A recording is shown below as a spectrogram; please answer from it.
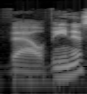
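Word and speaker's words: Val Venis: Val Venus. Rhymes with penis. Which he does not say. Hmm. Rhymes with penis. He does not want it to rhyme with penis.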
